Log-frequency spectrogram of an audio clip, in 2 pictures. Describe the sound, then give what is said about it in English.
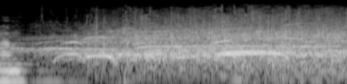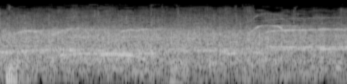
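An audience at an evening show applauds itself with sustained, dense clapping that swells briefly and then holds steady for several seconds while a voice talks over it. “it's nice to see you gave yourself the clap you so richly deserved.”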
